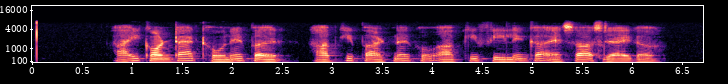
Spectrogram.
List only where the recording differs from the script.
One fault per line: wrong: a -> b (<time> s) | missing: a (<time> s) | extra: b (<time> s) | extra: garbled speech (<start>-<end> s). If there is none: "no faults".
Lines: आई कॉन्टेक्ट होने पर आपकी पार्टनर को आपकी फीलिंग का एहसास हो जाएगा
missing: हो (5.7 s)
